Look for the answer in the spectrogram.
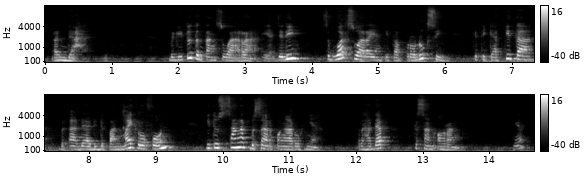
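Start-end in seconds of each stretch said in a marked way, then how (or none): none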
